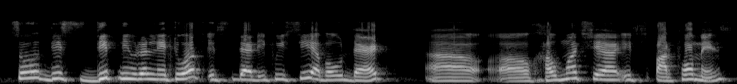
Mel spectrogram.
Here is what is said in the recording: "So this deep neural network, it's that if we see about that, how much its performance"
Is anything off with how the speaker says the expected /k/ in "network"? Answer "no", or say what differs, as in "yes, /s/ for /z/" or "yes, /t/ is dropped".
no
